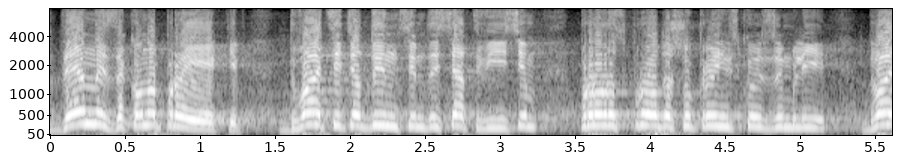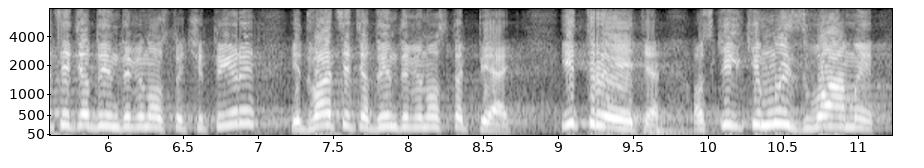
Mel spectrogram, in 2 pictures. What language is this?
Ukrainian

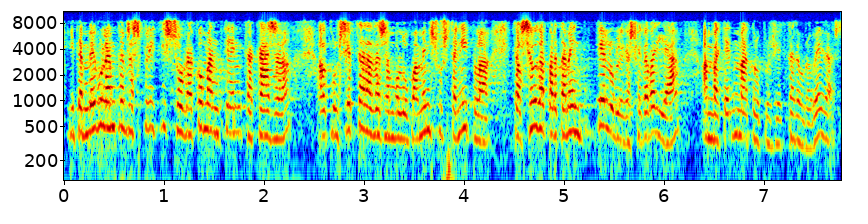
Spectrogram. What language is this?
Catalan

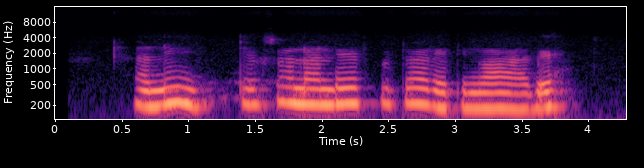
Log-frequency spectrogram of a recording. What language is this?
Kalenjin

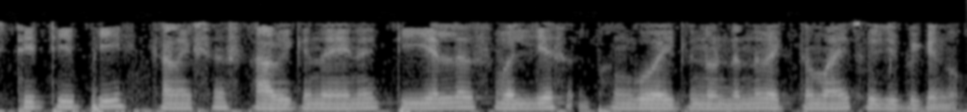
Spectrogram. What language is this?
Malayalam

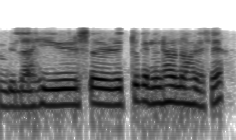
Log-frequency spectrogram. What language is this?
Assamese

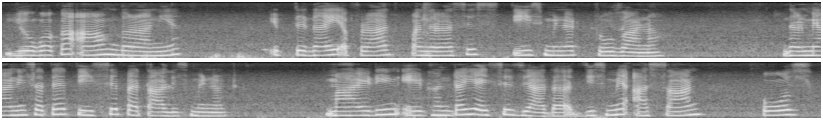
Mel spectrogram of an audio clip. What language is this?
Urdu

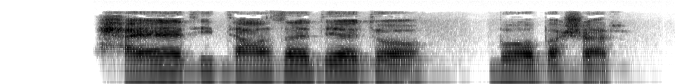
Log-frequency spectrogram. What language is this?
Central Kurdish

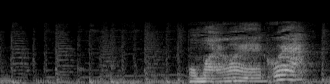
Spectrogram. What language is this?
Japanese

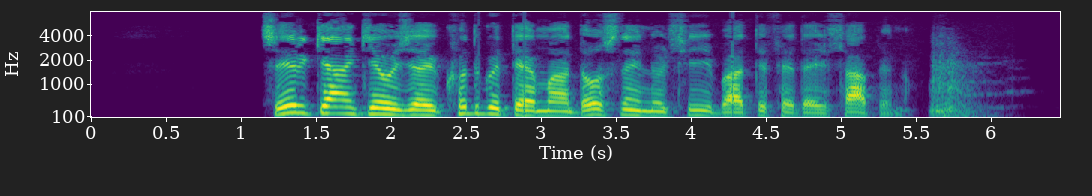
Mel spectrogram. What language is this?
Gawar-Bati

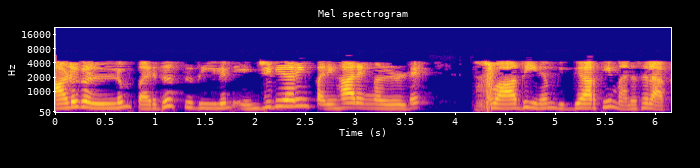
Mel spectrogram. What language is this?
Malayalam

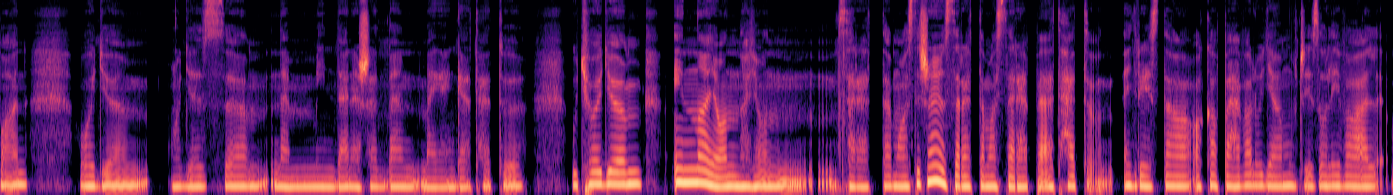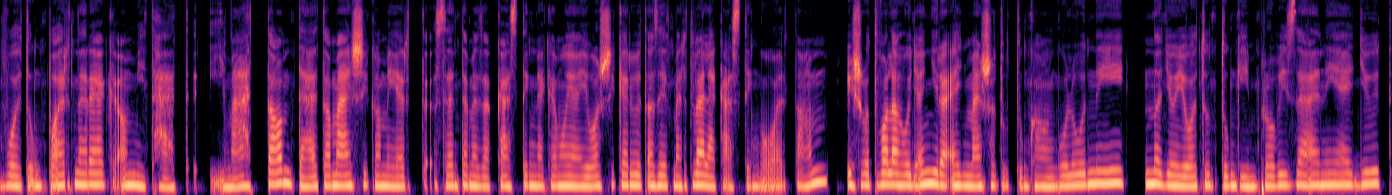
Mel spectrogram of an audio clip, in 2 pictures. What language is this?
Hungarian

